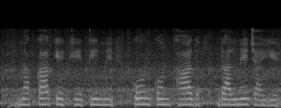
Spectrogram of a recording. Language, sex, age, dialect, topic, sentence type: Maithili, female, 18-24, Angika, agriculture, question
